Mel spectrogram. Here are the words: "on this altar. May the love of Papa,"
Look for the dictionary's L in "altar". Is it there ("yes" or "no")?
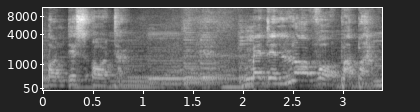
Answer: no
